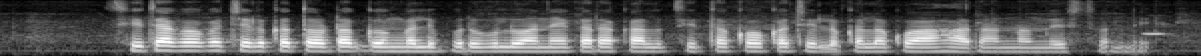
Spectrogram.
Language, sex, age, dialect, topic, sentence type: Telugu, female, 25-30, Telangana, agriculture, statement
